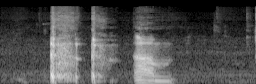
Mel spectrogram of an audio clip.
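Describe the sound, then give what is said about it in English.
A person coughs three times in quick succession. The first two coughs are short, harsh bursts, and the third is longer and more voiced, with brief quiet between them. “Excuse me, I got a cough going on”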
